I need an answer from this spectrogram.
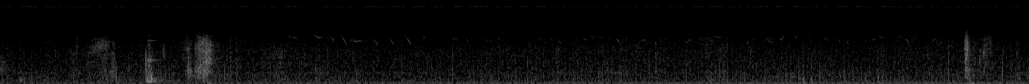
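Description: A few short knocks between about one and two seconds in, then faint high bird chirps over a steady hiss, with one more knock near the end.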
